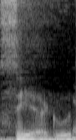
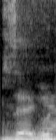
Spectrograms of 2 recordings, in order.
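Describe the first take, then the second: First: The s at the start is a sharp hiss. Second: The s at the start buzzes like z. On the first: The speaker calls it wrong. "not sehr gut" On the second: The speaker calls it right. "so it must be like this, the buzzing"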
